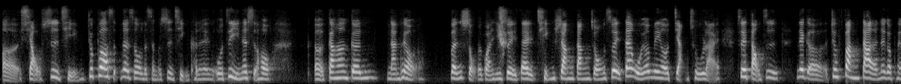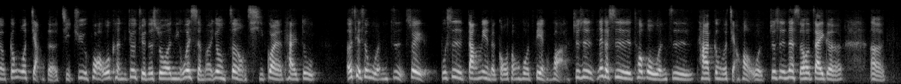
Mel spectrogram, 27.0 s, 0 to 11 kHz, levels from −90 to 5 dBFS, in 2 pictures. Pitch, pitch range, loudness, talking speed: 225 Hz, 205-250 Hz, -24 LUFS, 300 characters per minute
